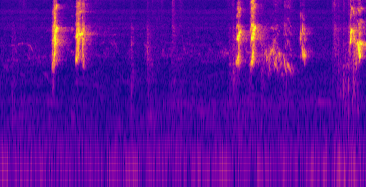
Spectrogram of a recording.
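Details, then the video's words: Happy lovebirds in a pet setting give clusters of shrill, high chirps, two early then a busier run near the end, over a quiet background hum. "lovebirds chirping sounds happy"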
